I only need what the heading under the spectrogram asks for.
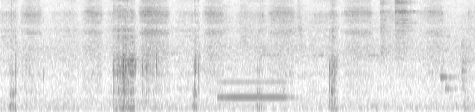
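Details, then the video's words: Sleeping American Bully named Bagong snores in snorting, breathy bursts that come at uneven gaps, with a brief steady tone in the middle. "si bagong tidur sampe ngorok"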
